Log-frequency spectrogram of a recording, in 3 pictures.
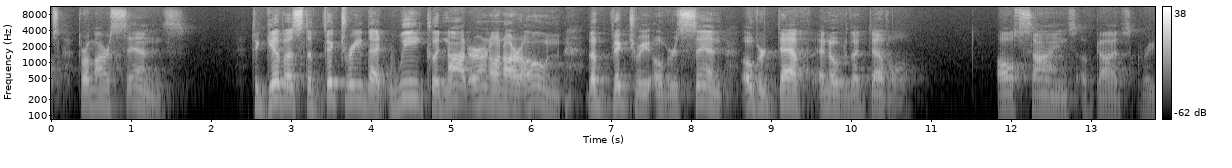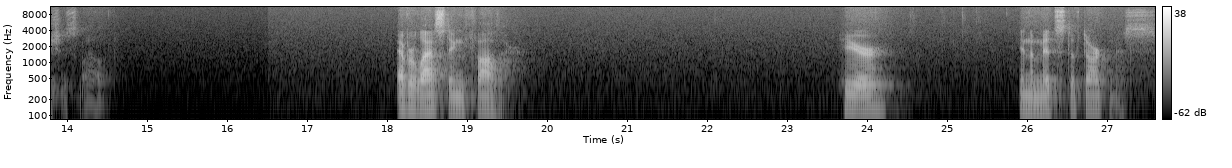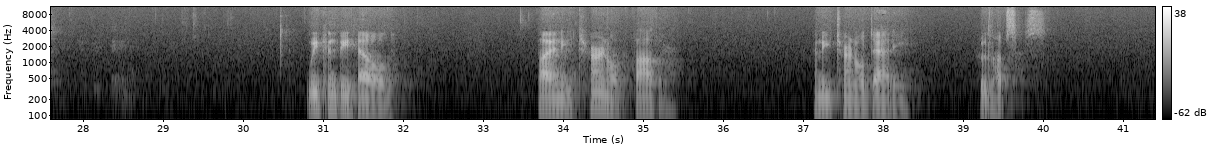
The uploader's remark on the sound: Sermon from Christmas Eve Candlelight Service 2018. Today’s episode came from our worship service.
